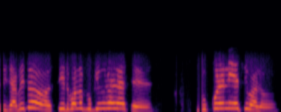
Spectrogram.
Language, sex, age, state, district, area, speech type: Bengali, female, 18-30, West Bengal, Uttar Dinajpur, urban, conversation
